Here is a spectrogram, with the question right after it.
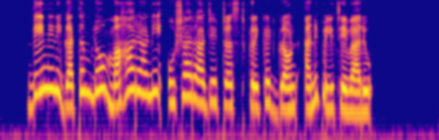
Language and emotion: Telugu, neutral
